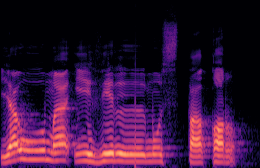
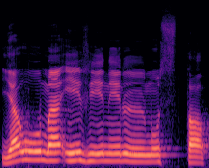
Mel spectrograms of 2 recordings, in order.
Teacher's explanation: perpindahan harakat dari yang tadinya sukun menjadi berharakat itu naqal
